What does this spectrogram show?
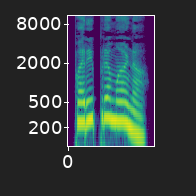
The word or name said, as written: ಪರಿಪ್ರಮಾಣ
